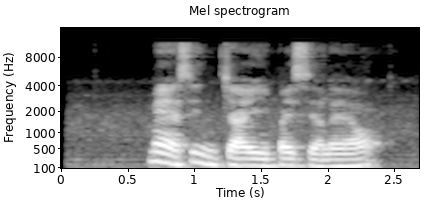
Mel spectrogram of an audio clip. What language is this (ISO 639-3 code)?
tha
